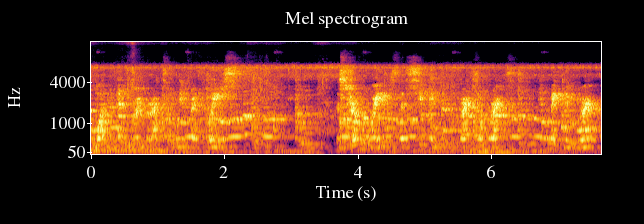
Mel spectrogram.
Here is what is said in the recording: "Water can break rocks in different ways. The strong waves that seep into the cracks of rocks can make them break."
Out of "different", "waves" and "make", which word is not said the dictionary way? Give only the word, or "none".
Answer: waves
